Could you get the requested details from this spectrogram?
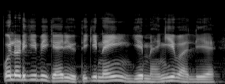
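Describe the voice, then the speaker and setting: A man's voice: fairly high pitch, expressive, fast, fairly bright tone. A man narrating a comic story recap in a casual, chatty way, with jokey asides to the audience.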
